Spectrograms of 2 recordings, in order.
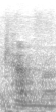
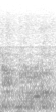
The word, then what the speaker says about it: camera: categorical compression in camera I have to say camera as two syllables I can't really you know in my own English pronounce it as camera although I know some people do say camera and historically that's clearly what it was Factory I think has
